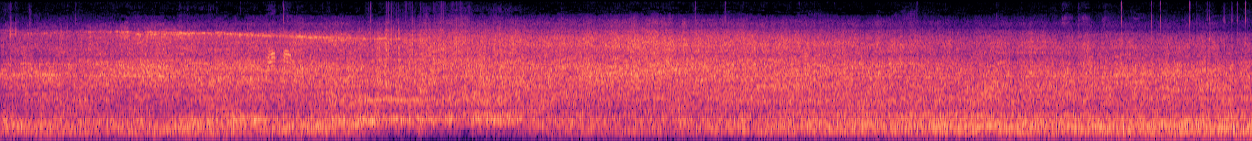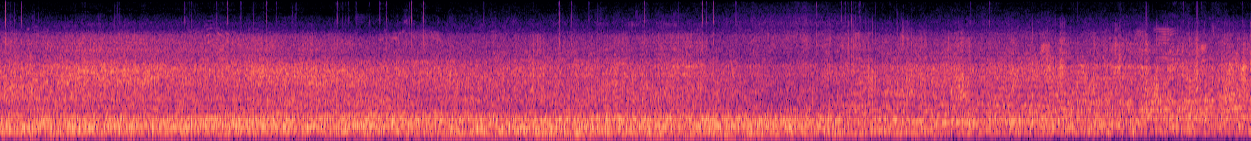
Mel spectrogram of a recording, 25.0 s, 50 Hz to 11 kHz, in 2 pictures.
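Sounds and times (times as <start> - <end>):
jet roar: 0.0 - 25.0.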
